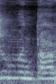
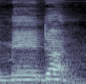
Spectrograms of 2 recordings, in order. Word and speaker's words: Medan: My father So I was born in Medan City It's another city That's Medan, the capital of Sumatra Its original text is Medan M-E-D-A-N, the Mandarin pronunciation should be Mei Dan This 'Minlan' is pinyin of Fujian dialect Right?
